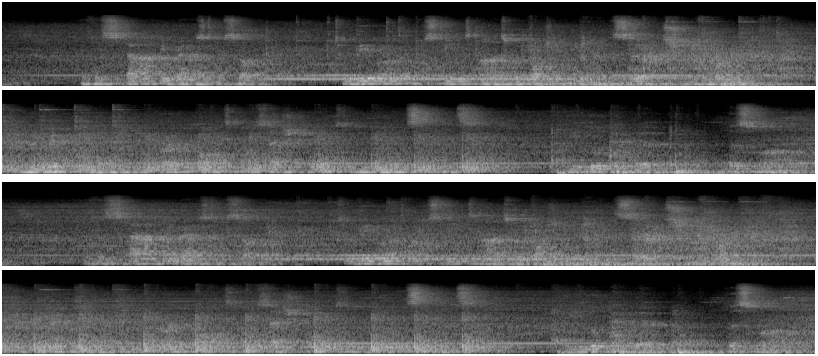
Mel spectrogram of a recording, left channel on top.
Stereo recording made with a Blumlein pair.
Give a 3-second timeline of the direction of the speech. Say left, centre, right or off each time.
left, left, left, centre, centre, centre.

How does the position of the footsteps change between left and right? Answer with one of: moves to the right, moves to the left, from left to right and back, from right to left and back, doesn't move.
from left to right and back.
